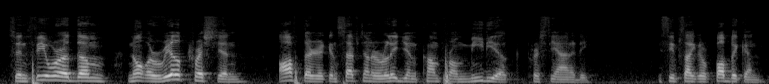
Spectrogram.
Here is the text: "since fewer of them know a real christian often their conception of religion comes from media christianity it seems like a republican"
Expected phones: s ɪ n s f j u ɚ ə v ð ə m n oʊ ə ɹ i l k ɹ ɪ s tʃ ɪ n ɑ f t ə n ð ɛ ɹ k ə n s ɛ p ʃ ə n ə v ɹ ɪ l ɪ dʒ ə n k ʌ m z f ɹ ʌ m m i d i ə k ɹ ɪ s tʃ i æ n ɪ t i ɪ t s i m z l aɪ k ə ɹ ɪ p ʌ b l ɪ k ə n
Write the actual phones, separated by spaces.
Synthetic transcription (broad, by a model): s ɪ n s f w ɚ ə v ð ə m n oʊ ə ɹ i l k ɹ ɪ s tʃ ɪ n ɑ f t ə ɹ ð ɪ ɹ k ə n s ɛ p ʃ ə n ə v ɹ ɪ l ɪ dʒ ə n k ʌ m f ɹ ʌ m m i d i ə k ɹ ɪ s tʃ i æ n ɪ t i ɪ t s i m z l aɪ k ə ɹ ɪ p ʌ b l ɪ k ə n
